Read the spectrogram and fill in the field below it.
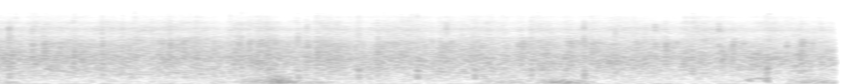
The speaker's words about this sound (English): And let's applaud our baptismal candidates.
